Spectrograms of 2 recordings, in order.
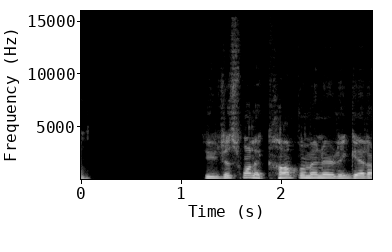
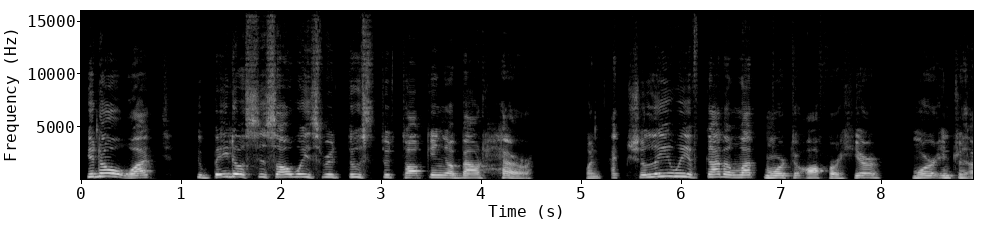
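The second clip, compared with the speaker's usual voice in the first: higher, hammed-up German accent for the dance teacher; 9 semitones higher than usual. Dance teacher Bonita gossiping about her rival, in a German accent. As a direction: play Bonita with a thick German accent, pitched up. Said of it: "I don't know why she's speaking in a German accent".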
